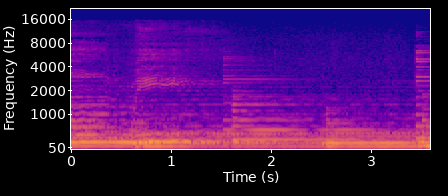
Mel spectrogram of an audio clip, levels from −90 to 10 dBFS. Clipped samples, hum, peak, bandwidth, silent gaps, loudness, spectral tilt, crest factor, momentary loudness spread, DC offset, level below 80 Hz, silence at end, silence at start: under 0.1%; none; -10 dBFS; 13.5 kHz; none; -25 LUFS; -8 dB/octave; 14 dB; 10 LU; under 0.1%; -50 dBFS; 0 s; 0 s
